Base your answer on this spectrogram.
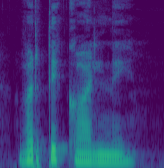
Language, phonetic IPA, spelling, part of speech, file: Ukrainian, [ʋerteˈkalʲnei̯], вертикальний, adjective, Uk-вертикальний.ogg
- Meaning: vertical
